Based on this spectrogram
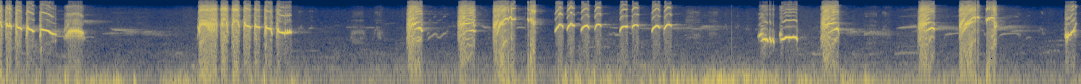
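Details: Oriental magpie-robin singing a combative, provoking song meant to stir rival birds: loud harsh rasps and bright whistled downslurs in short clustered bursts, separated by brief silences, with rapid stuttering runs of clipped notes.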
